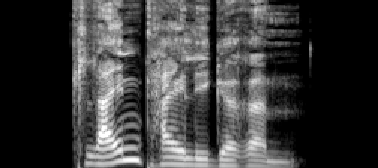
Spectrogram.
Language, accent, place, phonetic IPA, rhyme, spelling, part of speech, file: German, Germany, Berlin, [ˈklaɪ̯nˌtaɪ̯lɪɡəʁəm], -aɪ̯ntaɪ̯lɪɡəʁəm, kleinteiligerem, adjective, De-kleinteiligerem.ogg
- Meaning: strong dative masculine/neuter singular comparative degree of kleinteilig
